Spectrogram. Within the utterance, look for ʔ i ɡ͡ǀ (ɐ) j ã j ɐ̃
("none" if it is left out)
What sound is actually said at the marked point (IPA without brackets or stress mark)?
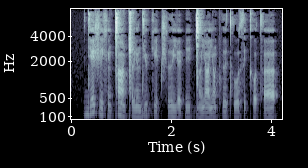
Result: ɐ̃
